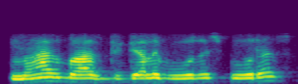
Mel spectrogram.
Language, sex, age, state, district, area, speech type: Kashmiri, male, 18-30, Jammu and Kashmir, Shopian, rural, conversation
